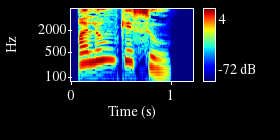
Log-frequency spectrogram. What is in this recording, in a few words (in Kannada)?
"ಆಲಂಗಿಸು", Kannada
